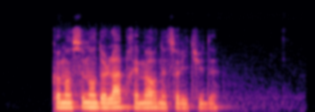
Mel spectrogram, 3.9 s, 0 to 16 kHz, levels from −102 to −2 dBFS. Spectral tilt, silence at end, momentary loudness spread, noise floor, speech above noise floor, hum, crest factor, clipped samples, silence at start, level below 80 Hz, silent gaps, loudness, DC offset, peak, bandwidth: -8.5 dB/octave; 1.2 s; 15 LU; under -90 dBFS; over 68 dB; none; 20 dB; under 0.1%; 0.65 s; -56 dBFS; none; -22 LUFS; under 0.1%; -4 dBFS; 6.8 kHz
